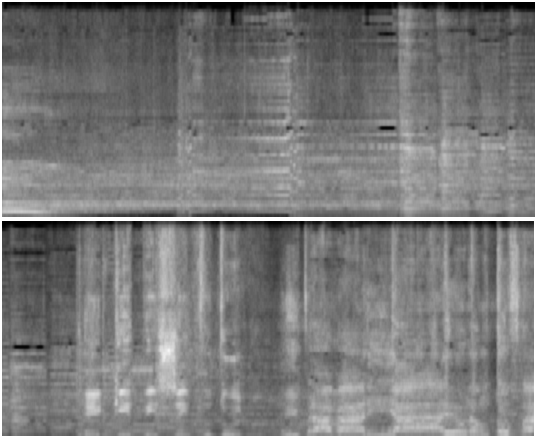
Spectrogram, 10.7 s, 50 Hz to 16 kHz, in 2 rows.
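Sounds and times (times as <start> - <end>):
crowd shouting and whooping: 0.0 - 4.9
speech: 6.5 - 10.6.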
